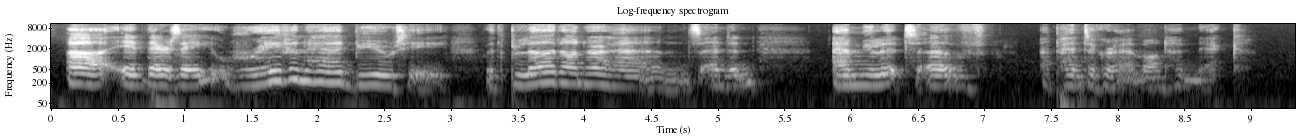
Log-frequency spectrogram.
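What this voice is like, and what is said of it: Unusual put-on accent. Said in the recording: “That was an interesting accent choice you just made.”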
